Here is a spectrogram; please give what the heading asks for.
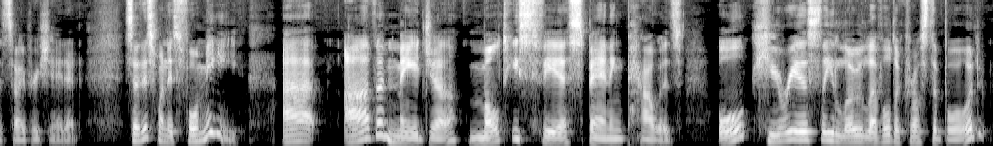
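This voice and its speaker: A podcast host and game master with a playful, wry manner, chatting casually and reading out listener questions. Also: mid-range voice. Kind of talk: casual Q&A chat.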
